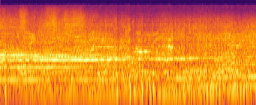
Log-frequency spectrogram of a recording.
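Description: Super Trofeo race cars at Silverstone, heading down Hangar Straight into Stowe, make a steady, distant engine drone that stays fairly faint and even for the whole stretch.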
